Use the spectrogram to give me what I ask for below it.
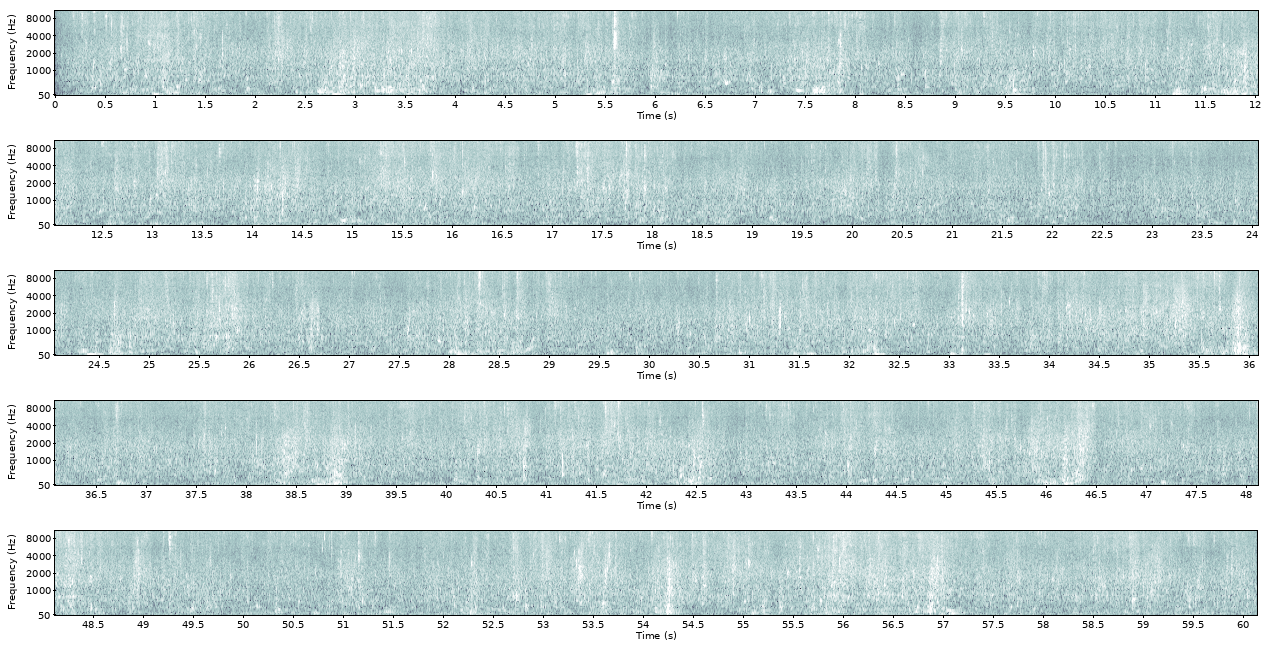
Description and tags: Summer in Kimolos at a very famous beach with rocks. The recording is the stereo version of a DMS recording.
